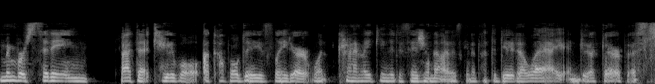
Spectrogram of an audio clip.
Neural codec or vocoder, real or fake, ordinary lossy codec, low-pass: codec, 24 kHz, 1.5 kbps, HILCodec; fake; MP3, 32 kbps; 7.2 kHz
